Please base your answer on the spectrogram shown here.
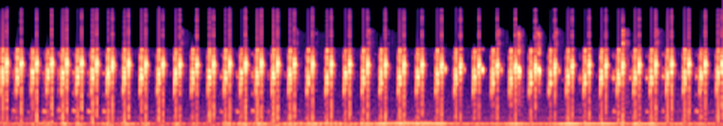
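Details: Male barn owl chirping as he enters the nest box on an October evening, part of a bonded pair's winter courtship: a long, steady train of short harsh ticking chirps, roughly four per second, over a faint low hum.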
